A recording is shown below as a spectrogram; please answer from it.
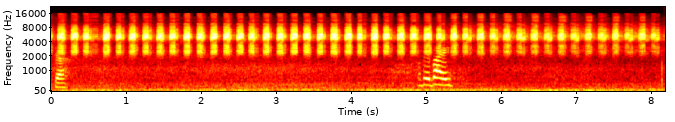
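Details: Male cicadas, called tzitzikia in Greek, calling in Greek summer heat to attract a mate, loudest in the hottest part of the day; a harsh, high buzzing pulsed about three times a second, steady and loud, with brief bird chirps.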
